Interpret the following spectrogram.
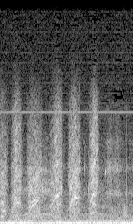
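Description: A two-inch paint brush rubbing lightly on canvas in quick, even strokes, about four or five a second, as the paint is tapped and lifted into a soft mist. A steady low hum runs underneath.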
